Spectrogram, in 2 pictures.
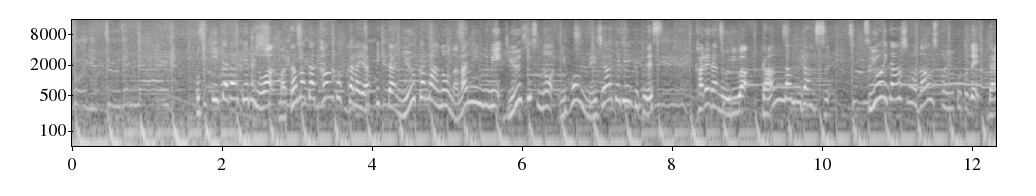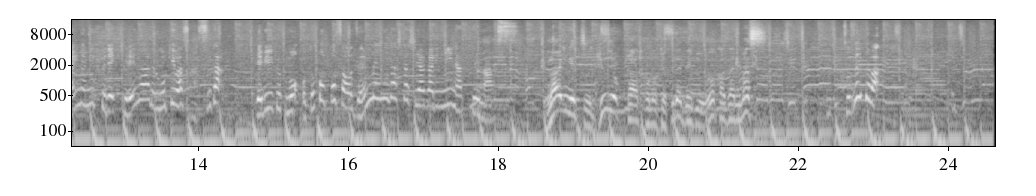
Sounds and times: Music: 0:00.0 - 0:24.6
Speech: 0:01.7 - 0:21.6, 0:22.4 - 0:23.3.

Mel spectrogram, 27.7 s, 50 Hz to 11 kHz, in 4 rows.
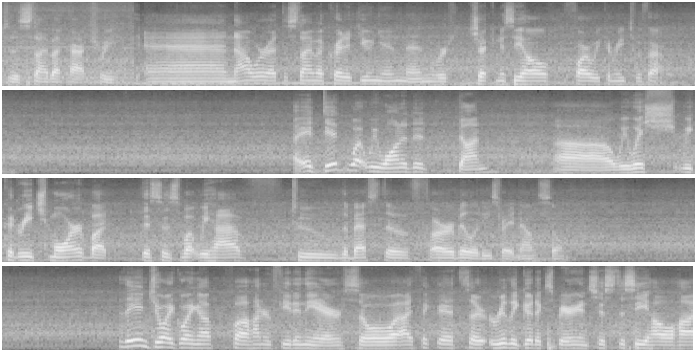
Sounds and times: Speech: 0:00.0 - 0:06.8, 0:09.8 - 0:11.8, 0:12.4 - 0:19.6, 0:22.0 - 0:27.7.

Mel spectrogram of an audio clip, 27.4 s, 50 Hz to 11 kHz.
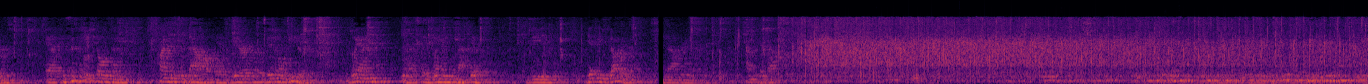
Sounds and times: Male speech, man speaking: 0:00.0 - 0:00.3, 0:00.9 - 0:02.6, 0:03.2 - 0:06.3, 0:07.0 - 0:09.9, 0:10.5 - 0:14.2, 0:14.9 - 0:15.7
Narration, monologue: 0:00.0 - 0:15.8.

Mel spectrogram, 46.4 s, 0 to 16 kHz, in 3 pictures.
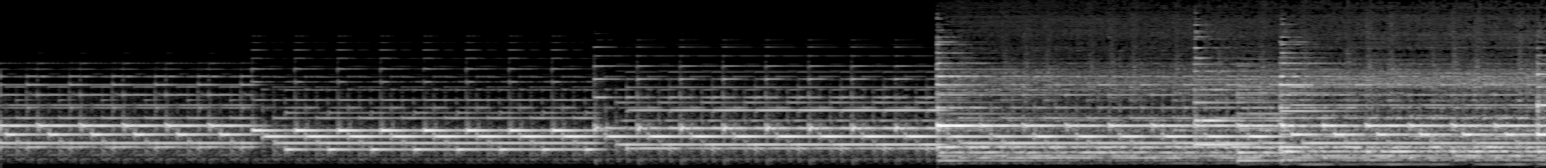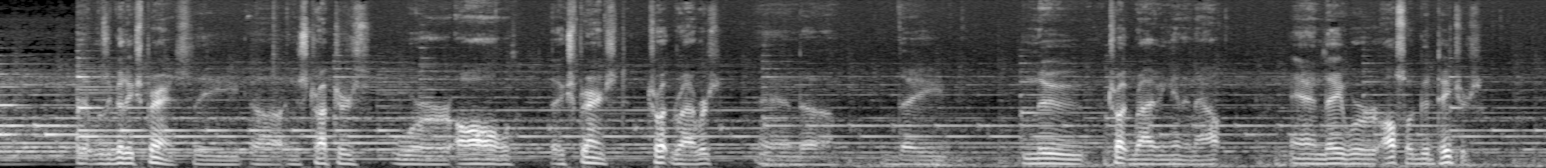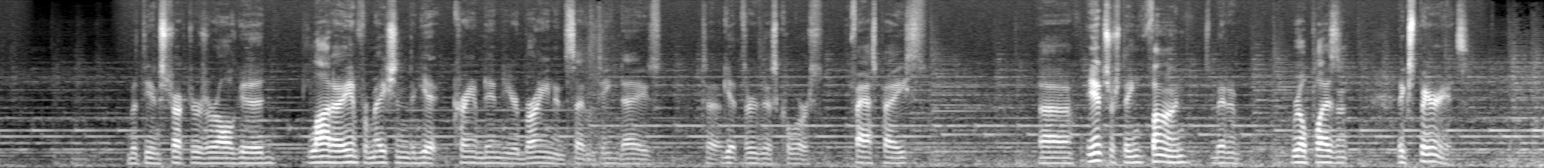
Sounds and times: Music: 0:00.0 - 0:46.3
Speech: 0:16.2 - 0:25.0, 0:25.7 - 0:27.7, 0:28.4 - 0:30.3, 0:32.2 - 0:40.2, 0:41.3 - 0:45.6.

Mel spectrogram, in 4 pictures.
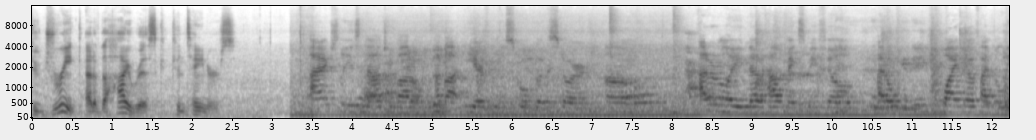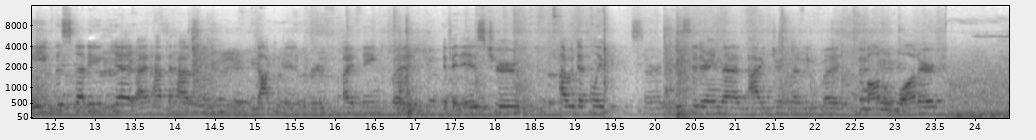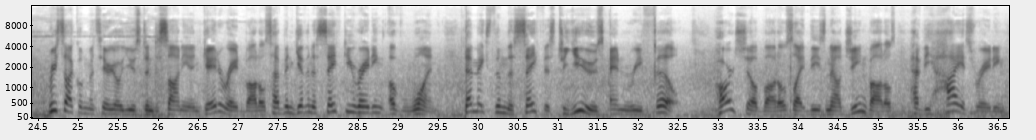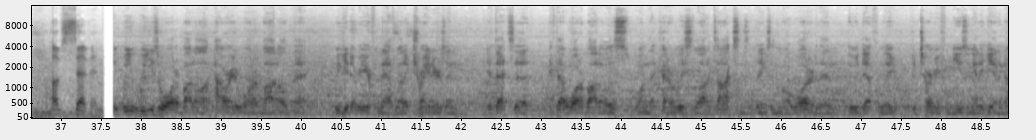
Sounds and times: Speech: 0:03.5 - 0:23.7, 0:24.6 - 0:48.8.

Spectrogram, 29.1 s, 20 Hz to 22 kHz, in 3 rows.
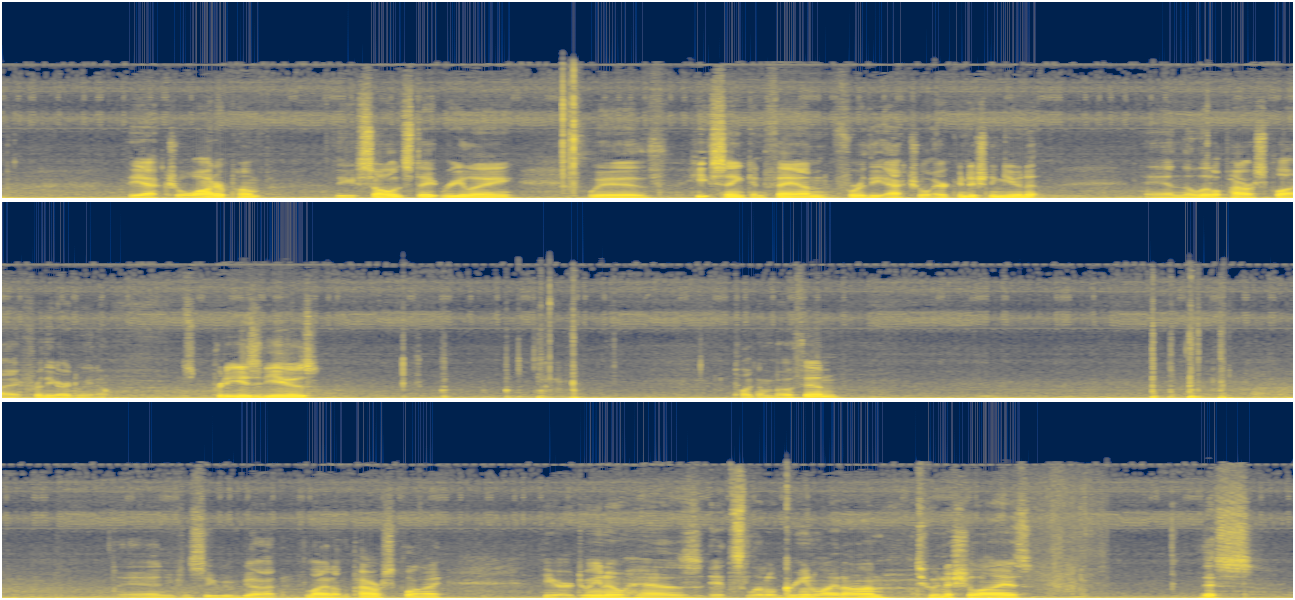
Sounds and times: Speech: 0:01.0 - 0:07.8, 0:08.6 - 0:12.1, 0:15.2 - 0:16.0, 0:20.2 - 0:22.7, 0:23.4 - 0:27.2, 0:28.4 - 0:28.8.

